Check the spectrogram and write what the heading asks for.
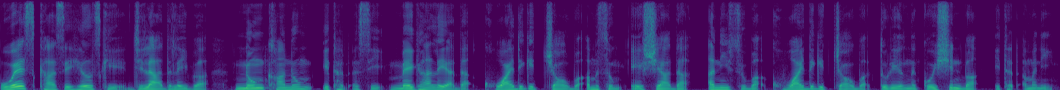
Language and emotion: Manipuri, neutral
